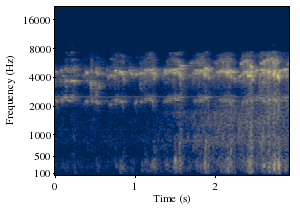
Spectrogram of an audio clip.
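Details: Recently fledged common kestrels in Théding, France, July 2023, chasing the male parent and calling to be fed; a shrill, nasal, wavering whine rises slightly in intensity toward the end with faint low knocks beneath.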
